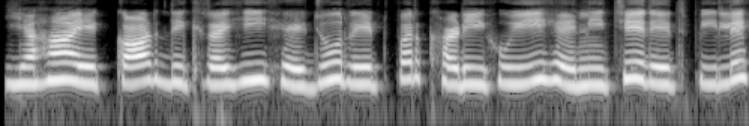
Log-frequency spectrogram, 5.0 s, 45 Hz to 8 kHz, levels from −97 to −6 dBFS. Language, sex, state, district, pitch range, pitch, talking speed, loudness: Hindi, female, Bihar, West Champaran, 250-300 Hz, 260 Hz, 180 wpm, -17 LUFS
